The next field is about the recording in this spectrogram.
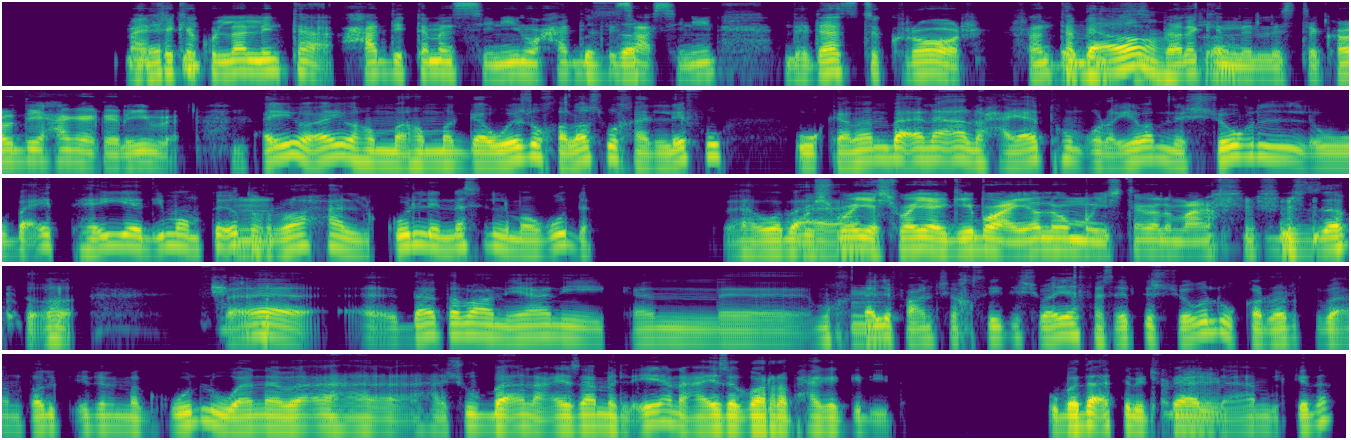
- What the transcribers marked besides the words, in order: laughing while speaking: "بالنسبة"; chuckle; other background noise; tapping; giggle
- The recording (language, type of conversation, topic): Arabic, podcast, احكيلي عن مرة قررت تطلع برا منطقة راحتك، إيه اللي حصل؟
- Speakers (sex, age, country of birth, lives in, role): male, 20-24, Egypt, Egypt, guest; male, 25-29, Egypt, Egypt, host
